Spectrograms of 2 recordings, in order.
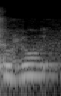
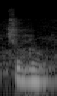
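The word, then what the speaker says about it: Cthulhu: de Lovecraft es el llamado de Chulú. Chulú, En Nadie sabe, verdad, se supone que dicen que hay un audio donde Lovecraft dice, bueno, hace la la pronunciación pronunciación. correcta. Tulu.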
